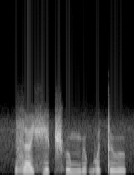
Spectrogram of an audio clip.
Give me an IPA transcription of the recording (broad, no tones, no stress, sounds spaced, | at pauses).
z æ ç e t͡ʃʰ ɯ m ʏ ɡʷ e t ɯ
